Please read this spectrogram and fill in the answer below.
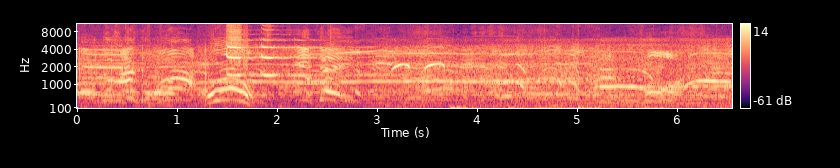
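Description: Football crowd in the stands, many voices shouting and cheering over one another after a touchdown. A long steady tone holds under the voices from about two seconds in.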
